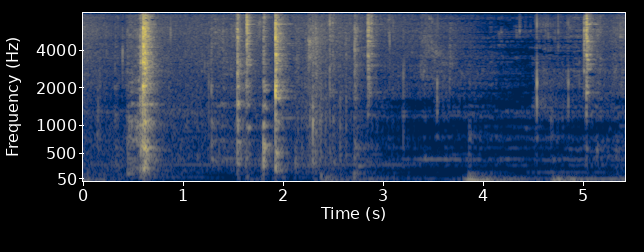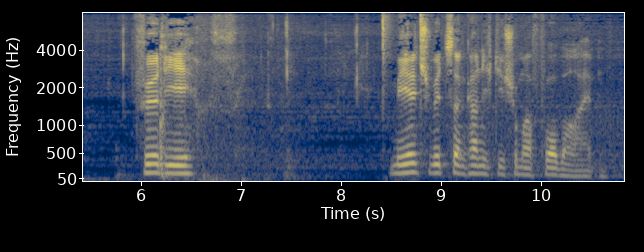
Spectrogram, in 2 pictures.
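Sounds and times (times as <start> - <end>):
metal cooking pot clanking and scraping as it is lifted and set down: 0.4 - 3.0
speech: 6.0 - 6.6, 8.5 - 10.8.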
